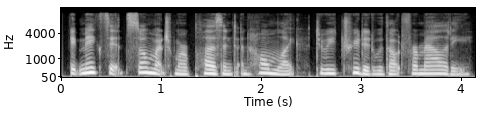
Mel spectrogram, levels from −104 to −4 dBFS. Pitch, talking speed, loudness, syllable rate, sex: 200 Hz, 205 wpm, -17 LUFS, 6.0 syllables/s, female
